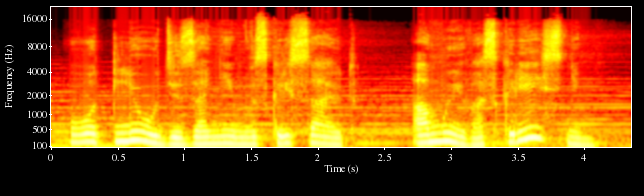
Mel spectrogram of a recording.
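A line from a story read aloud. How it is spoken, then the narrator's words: Hungry wolf's pleading moan. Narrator (Russian): простонала голодная волчица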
